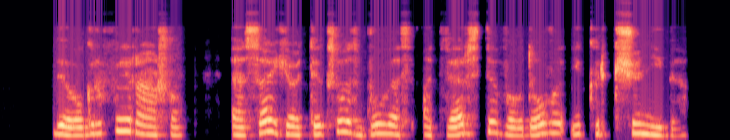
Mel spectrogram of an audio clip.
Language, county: Lithuanian, Vilnius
